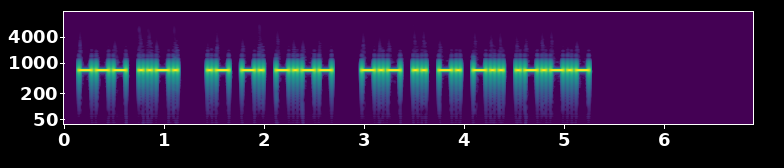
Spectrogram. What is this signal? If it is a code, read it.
Morse code, heard as a keyed tone, about 28 wpm, 700 Hz. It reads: OF ANY KIND.
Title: Sentences from Top 1000 Words - Review Part 4 - 28wpm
